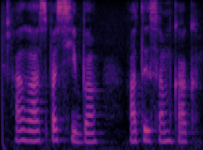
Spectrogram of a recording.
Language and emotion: Russian, positive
